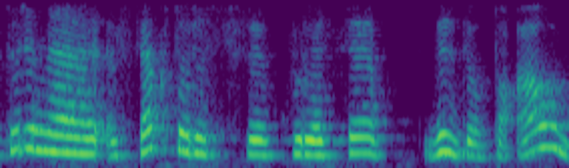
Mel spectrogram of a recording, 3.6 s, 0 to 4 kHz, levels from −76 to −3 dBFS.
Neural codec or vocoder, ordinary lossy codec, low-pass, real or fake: none; Opus, 16 kbps; 3.6 kHz; real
